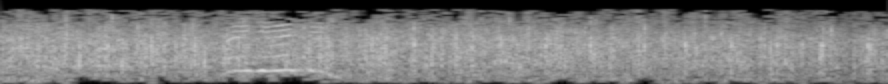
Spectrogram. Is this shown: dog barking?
no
